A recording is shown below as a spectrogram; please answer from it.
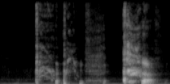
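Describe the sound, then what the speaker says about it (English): A person coughs several times in quick bursts, close by, ending with a louder, rougher hack. "coughing."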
